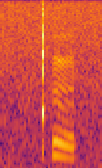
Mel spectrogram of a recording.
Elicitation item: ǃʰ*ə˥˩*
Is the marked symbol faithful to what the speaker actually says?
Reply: yes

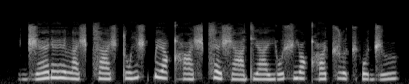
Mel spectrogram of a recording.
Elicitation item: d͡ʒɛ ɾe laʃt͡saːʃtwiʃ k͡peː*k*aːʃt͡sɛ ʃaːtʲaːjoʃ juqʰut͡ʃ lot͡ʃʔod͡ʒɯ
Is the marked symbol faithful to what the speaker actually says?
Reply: no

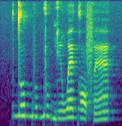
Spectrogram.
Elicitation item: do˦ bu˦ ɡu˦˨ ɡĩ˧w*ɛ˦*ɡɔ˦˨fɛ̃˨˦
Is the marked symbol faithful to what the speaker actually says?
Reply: yes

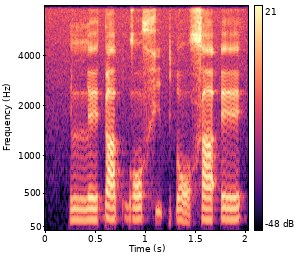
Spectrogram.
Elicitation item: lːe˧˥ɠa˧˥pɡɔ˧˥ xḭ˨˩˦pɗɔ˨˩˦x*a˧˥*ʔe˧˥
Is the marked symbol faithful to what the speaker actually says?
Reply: yes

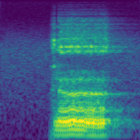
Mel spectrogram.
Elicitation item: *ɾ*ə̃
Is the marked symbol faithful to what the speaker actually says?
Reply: yes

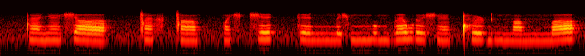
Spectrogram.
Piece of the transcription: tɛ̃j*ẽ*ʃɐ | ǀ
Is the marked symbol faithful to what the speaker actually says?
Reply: yes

